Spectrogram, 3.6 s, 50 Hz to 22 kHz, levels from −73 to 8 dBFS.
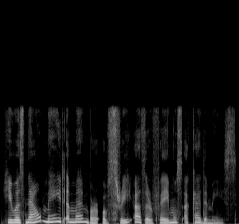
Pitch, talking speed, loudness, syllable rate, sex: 240 Hz, 185 wpm, -17 LUFS, 5.1 syllables/s, female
